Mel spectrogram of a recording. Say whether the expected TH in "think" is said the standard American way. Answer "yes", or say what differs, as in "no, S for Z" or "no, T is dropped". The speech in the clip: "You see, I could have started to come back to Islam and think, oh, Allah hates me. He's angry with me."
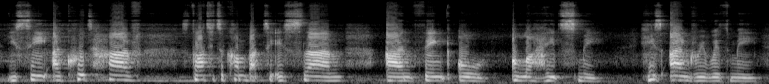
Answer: yes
